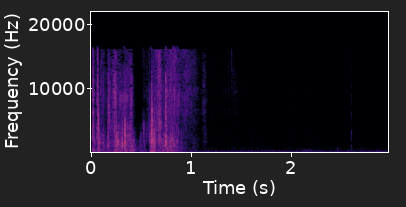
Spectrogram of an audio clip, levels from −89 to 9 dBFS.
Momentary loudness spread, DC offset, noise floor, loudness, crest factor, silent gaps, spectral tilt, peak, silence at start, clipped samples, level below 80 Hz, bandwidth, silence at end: 12 LU; under 0.1%; -72 dBFS; -41 LUFS; 32 dB; none; -0.5 dB/octave; -16 dBFS; 0 s; under 0.1%; -60 dBFS; 17 kHz; 1.8 s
